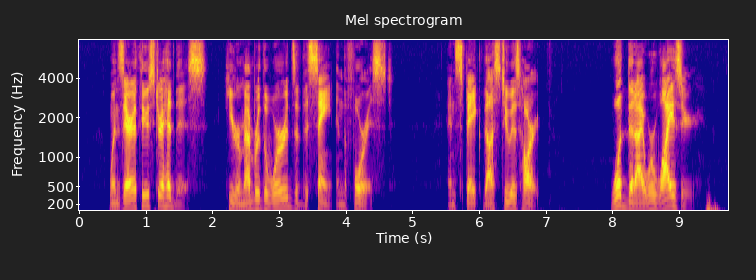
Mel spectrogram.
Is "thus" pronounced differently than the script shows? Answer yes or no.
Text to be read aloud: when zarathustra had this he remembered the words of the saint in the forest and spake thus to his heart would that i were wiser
no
